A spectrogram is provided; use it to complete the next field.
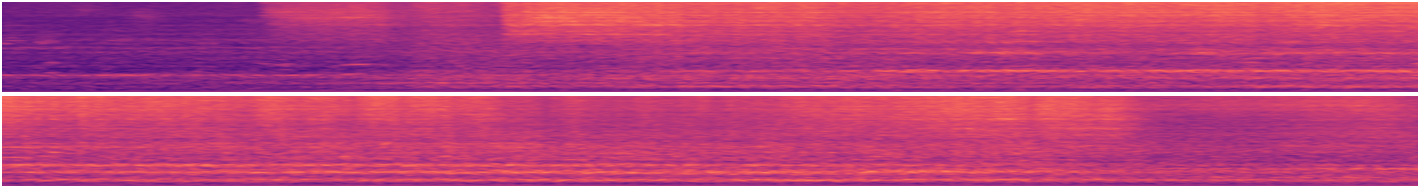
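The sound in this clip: A Tokyo subway train running on a metro line that is noticeably loud for the system: a continuous rumbling roar layered with sustained whining tones, slowly growing louder over about fourteen seconds before easing slightly near the end.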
